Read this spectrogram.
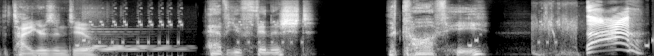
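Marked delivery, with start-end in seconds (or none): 5.9-6.4 sharp high yelp of surprise; startled yelp. Acted. Caught snooping, a startled shriek. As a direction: jump out of your skin with a cry.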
